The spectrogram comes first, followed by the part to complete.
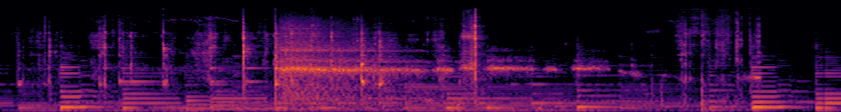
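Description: Acoustic guitar background music, with a hand-held grinder run against the steel steering shaft for about two seconds near the middle. Its whine carries on for about a second after the grinding noise stops.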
